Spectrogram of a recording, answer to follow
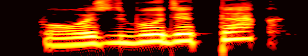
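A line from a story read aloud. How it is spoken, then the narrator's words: Whispered. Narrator (Russian): прошептал он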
